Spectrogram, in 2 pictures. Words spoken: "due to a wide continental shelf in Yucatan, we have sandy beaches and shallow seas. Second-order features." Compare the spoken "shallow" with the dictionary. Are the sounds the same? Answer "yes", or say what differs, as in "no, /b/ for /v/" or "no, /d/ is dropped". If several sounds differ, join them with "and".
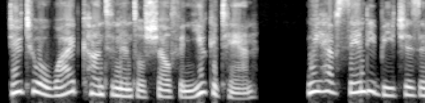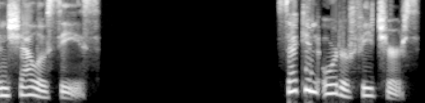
yes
